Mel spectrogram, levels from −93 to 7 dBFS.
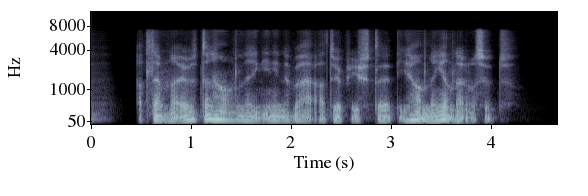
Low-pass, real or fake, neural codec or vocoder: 7.2 kHz; fake; codec, 16 kHz, about 1 kbps, DyCAST, with the encoder's durations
